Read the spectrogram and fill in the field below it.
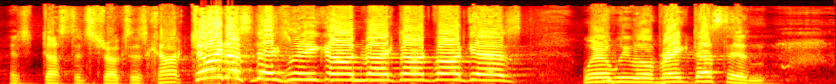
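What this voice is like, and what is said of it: Deep radio announcer voice. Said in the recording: “do the deep radio voice”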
